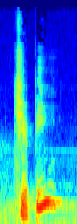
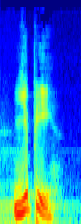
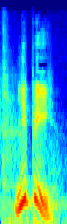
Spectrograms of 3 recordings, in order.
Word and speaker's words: Gipi: Oh, I just wanted to mention that the second Ignatz volume by the Italian cartoonist, who we believe is pronounced Jippy? – Yippy. – No, G-I-P-I. – Yippee. – Yippee, yeah.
